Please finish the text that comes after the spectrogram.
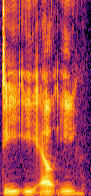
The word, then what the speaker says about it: Dele: yeah, just type in Dele Media, Dele pronounced like a deli sandwich, but Dele Media.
